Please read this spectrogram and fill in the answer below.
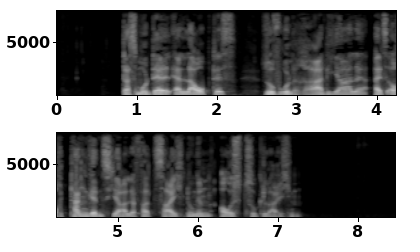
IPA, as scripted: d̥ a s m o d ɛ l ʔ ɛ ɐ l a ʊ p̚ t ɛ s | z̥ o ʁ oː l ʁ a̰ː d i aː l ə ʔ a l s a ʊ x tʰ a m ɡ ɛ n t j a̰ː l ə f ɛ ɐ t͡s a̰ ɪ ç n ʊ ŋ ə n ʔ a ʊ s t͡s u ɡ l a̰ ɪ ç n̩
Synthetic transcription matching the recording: d̥ a s m o d ɛ l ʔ ɛ ɐ l a ʊ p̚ t ɛ s | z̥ o v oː l ʁ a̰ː d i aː l ə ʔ a l s a ʊ x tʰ a ŋ ɡ ɛ n t͡s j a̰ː l ə f ɛ ɐ t͡s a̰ ɪ ç n ʊ ŋ ə n ʔ a ʊ s t͡s u ɡ l a̰ ɪ ç n̩

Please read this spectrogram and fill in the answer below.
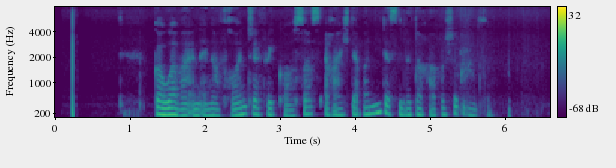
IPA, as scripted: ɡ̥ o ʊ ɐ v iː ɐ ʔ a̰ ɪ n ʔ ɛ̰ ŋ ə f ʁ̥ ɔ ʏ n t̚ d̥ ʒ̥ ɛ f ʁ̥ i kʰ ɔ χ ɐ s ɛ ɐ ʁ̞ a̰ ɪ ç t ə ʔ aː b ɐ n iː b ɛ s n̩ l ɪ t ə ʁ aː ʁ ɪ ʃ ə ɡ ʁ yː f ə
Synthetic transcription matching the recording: ɡ̥ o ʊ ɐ v aː ɐ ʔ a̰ ɪ n ʔ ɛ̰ ŋ ɐ f ʁ̥ ɔ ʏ n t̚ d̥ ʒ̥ ɛ f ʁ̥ i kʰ ɔ s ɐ s ɛ ɐ ʁ̞ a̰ ɪ ç t ə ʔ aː b ɐ n iː d ɛ s n̩ l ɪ t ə ʁ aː ʁ ɪ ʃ ə ɡ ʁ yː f ə

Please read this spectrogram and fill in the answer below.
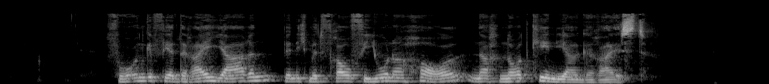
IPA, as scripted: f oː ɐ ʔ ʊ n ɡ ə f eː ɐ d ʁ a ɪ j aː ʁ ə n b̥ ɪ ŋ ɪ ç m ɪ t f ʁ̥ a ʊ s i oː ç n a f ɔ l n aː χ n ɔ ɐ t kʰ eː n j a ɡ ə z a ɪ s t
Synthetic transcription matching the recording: f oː ɐ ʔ ʊ n ɡ ə f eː ɐ d ʁ a ɪ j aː ʁ ə n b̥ ɪ n ɪ ç m ɪ t f ʁ̥ a ʊ f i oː n a h ɔ l n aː χ n ɔ ɐ t kʰ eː n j a ɡ ə ʁ a ɪ s t

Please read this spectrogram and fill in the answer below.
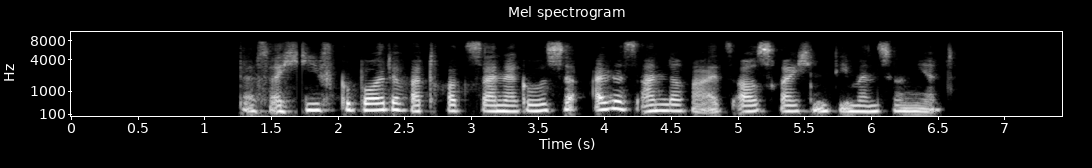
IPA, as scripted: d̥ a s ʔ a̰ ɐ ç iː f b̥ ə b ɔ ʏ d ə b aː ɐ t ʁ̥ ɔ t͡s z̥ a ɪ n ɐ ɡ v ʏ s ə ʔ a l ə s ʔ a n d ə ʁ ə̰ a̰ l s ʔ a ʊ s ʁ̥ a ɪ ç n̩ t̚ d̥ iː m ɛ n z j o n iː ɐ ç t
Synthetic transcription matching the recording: d̥ a s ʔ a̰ ɐ ç iː f ɡ̥ ə b ɔ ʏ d ə v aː ɐ t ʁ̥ ɔ t͡s z̥ a ɪ n ɐ ɡ ʁ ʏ s ə ʔ a l ə s ʔ a n d ə ʁ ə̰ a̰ l s ʔ a ʊ s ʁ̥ a ɪ ç n̩ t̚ d̥ i m ɛ n z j o n iː ɐ t

